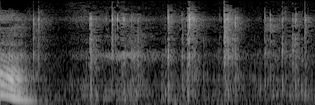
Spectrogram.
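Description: Soft plastic baby-wipes packet crinkling in short, irregular crackles as a baby's hand grabs and pats it.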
